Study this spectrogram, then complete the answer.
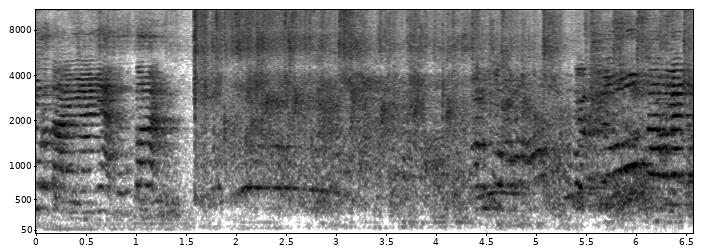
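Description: Students in a high school Indonesian-language classroom break into lively clapping after a question. A teacher speaks briefly before the applause begins, then the clapping and chatter continue to the end.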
